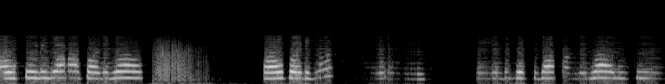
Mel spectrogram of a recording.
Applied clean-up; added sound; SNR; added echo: neural separator model SepFormer WHAMR!.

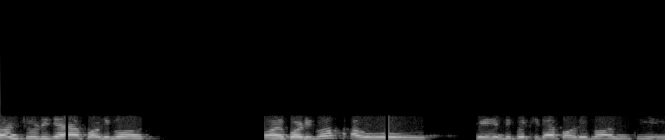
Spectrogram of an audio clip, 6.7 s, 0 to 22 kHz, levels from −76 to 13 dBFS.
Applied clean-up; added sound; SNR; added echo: none; none; none; none.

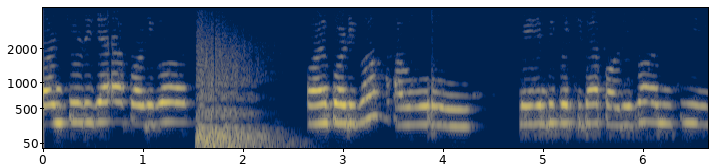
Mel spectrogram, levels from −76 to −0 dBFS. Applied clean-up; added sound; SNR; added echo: classical method WPE with log-MMSE.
